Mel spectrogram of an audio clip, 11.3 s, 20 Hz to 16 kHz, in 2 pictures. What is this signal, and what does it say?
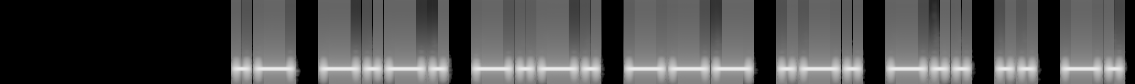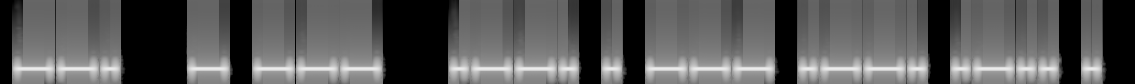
Morse code, heard as a keyed tone, about 22 wpm, 700 Hz. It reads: ACCORDING TO PEOPLE
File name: practice / 22wpm / Sets of 7 Words - 22wpm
